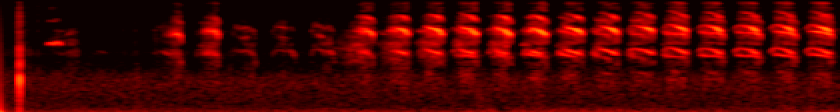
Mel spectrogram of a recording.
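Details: Eurasian hobby chicks squabbling over moth food brought by the male at a live nest camera in southern UK; a rapid, regular series of harsh, high squealing notes, about four per second, building louder after a few scattered notes.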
